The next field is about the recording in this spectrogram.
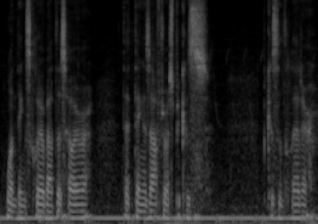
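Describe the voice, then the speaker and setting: A man's voice: lowish voice, monotone, quick pace, a bit bright, a little hiss or hum. A man reading visual novel narration aloud in an introspective, first-person manner. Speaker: let's play narrator.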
